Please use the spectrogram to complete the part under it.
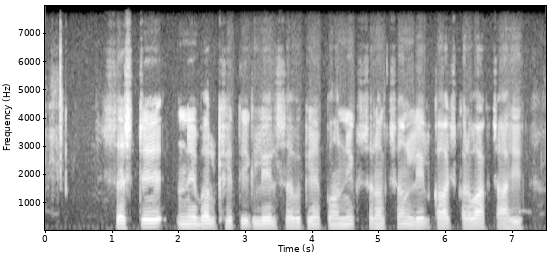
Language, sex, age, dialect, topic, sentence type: Maithili, male, 31-35, Bajjika, agriculture, statement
